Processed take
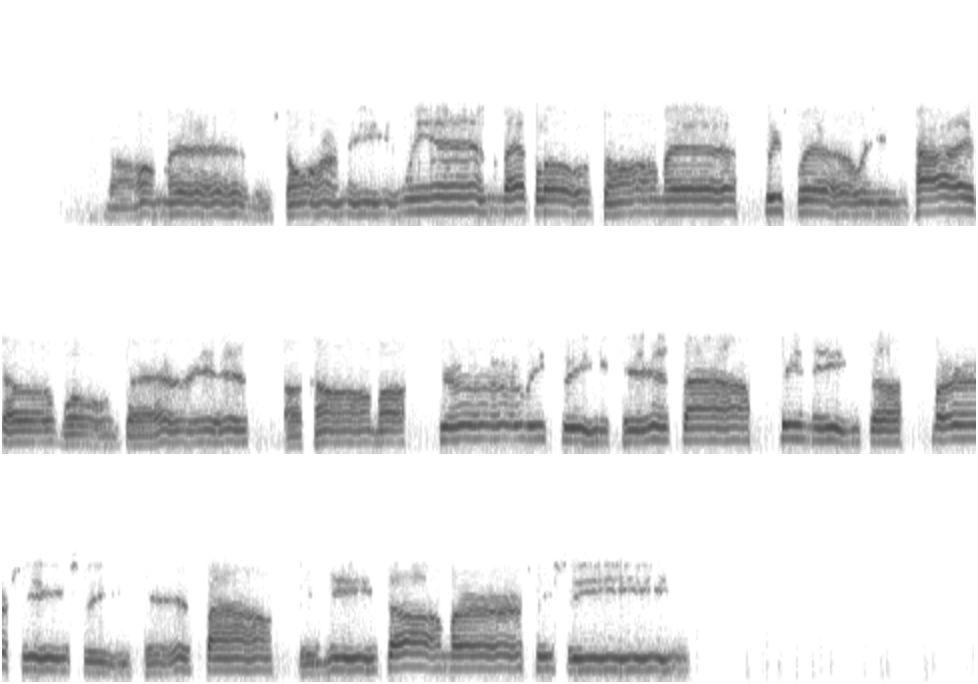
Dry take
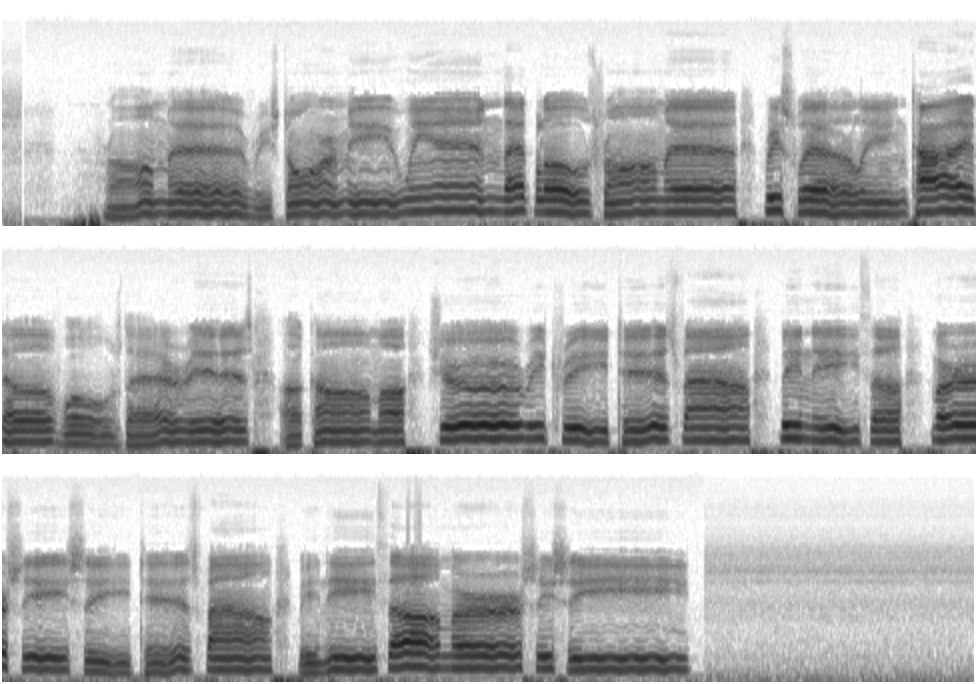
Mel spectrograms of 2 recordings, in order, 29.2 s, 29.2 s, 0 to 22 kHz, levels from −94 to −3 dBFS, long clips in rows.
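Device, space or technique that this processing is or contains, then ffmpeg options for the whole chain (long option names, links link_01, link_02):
voicemail: -filter_complex "[0:a]asettb=1/sr,asplit=3[link_01][link_02][link_03];[link_01]atrim=end=25.354[link_04];[link_02]atrim=start=25.35:end=25.85,asetpts=PTS-STARTPTS,afade=type=in:duration=0.004:curve=qsin,afade=type=out:start_time=0.496:duration=0.004:curve=qsin,highpass=frequency=46:poles=1[link_05];[link_03]atrim=start=25.846[link_06];[link_04][link_05]acrossfade=duration=0.004:curve1=hsin:curve2=qsin[link_07];[link_07][link_06]acrossfade=duration=0.004:curve1=qsin:curve2=hsin,afftfilt=real='re*gte(hypot(re,im),0.0501)':imag='im*gte(hypot(re,im),0.0501)':win_size=1024:overlap=0.75,highpass=380,lowpass=2600,aemphasis=mode=production:type=cd,acompressor=threshold=-26dB:ratio=8,volume=-5.5dB" -ar 8000 -c:a libopencore_amrnb -b:a 7400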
